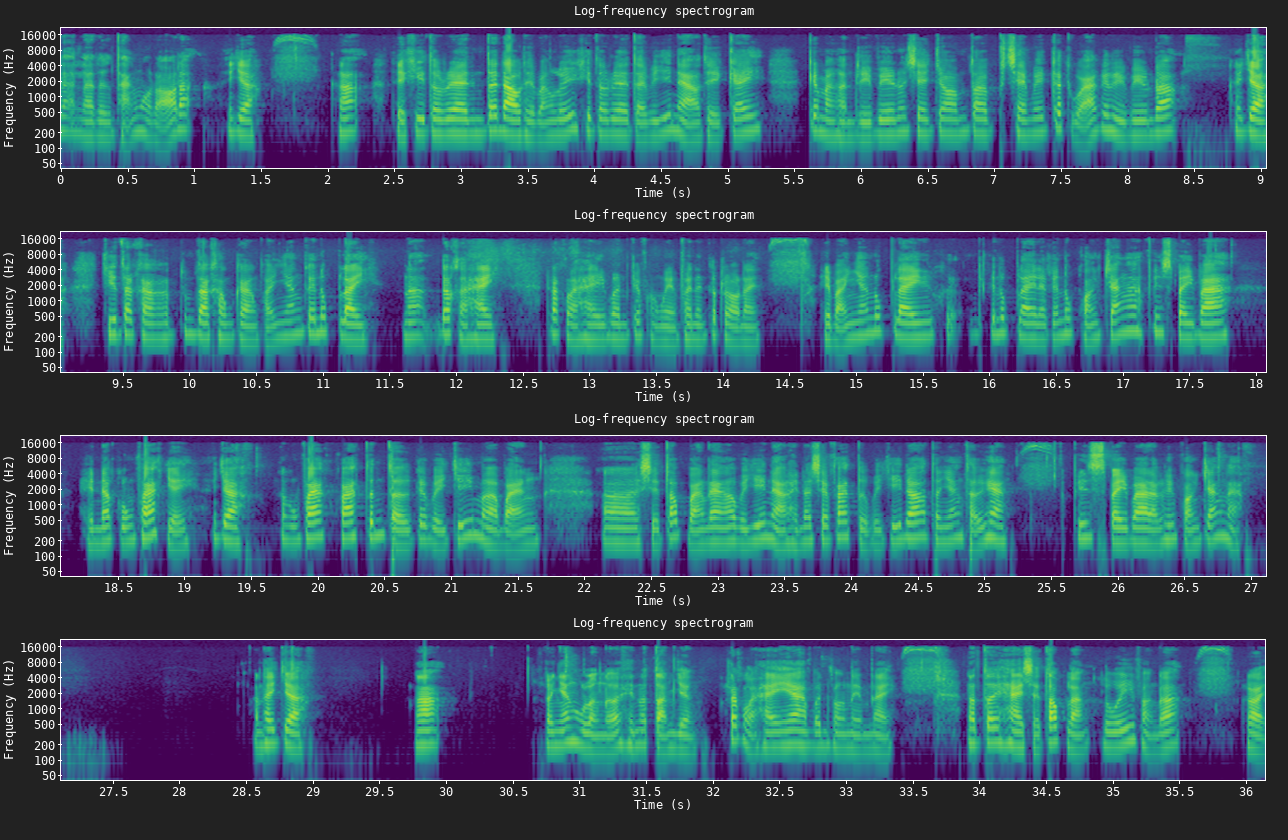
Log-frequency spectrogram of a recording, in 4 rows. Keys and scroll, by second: 17.9 space.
